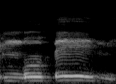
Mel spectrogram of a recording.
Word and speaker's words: Ngobeni: I like how you even pronounce my surname like the way it's supposed to be Ngobeni.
